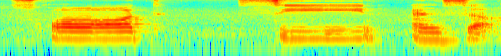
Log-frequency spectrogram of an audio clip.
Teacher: These letters are pronounced like a whistle sound.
